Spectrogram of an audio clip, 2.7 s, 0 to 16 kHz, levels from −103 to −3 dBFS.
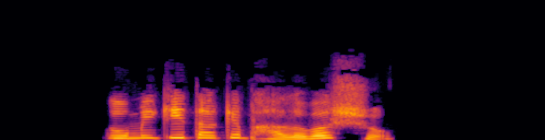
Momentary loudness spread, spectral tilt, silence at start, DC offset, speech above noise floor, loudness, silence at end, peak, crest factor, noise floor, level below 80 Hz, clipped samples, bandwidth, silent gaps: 7 LU; -4.5 dB/octave; 0.55 s; under 0.1%; over 68 dB; -22 LUFS; 0.8 s; -6 dBFS; 18 dB; under -90 dBFS; -72 dBFS; under 0.1%; 9.2 kHz; none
